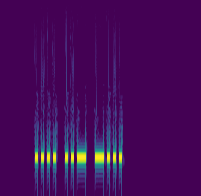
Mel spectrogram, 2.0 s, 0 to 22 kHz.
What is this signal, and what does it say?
Morse code, heard as a keyed tone, about 41 wpm, 700 Hz. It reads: HUB
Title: Three Challenging Letter-Number Combinations 40wpm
